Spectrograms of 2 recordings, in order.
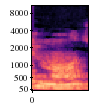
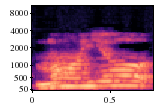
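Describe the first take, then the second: First: The middle consonant is a j-sound. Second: The middle consonant is a y-sound. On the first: This is the form used in Venetian. "Mogio in veneziano" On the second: This is the form used in most of the Veneto. "si pronuncia Moio in gran parte del Veneto"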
